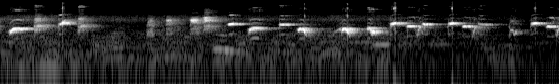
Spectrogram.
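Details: Sooty-headed bulbul song of rich fluty notes, some rising and some falling, given in loose groups with short pauses, bright and clear against silence.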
